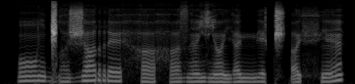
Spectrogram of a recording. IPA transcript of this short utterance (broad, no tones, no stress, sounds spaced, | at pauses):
ɔ̃ ɡ͡ǁ ɐ ʒ ɐ r e h ɐ h ɐ z ɛ̃ ʑ ɐ̃ j ɛ mʲ e t͡ʃʼ ɐ fʲ ɛ̃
